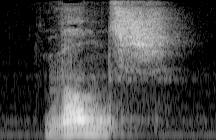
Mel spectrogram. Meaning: true bug (insect belonging to the Heteroptera, suborder within the Hemiptera)
- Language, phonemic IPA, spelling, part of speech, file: Dutch, /ʋɑnts/, wants, noun, Nl-wants.ogg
